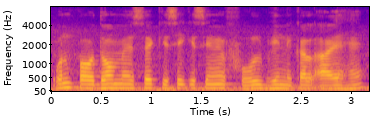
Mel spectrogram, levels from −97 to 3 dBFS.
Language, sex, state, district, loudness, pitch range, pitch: Hindi, male, Uttar Pradesh, Lucknow, -16 LUFS, 130-145 Hz, 140 Hz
